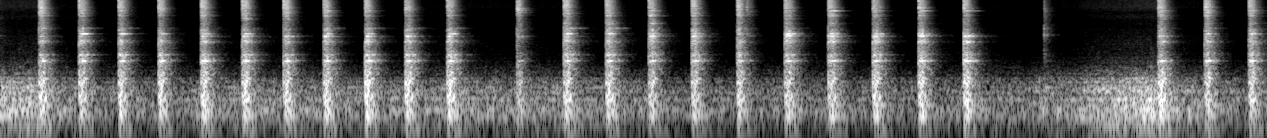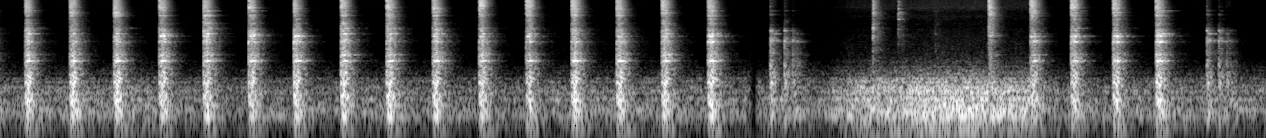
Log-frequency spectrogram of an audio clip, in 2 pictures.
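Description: Hammer blows on hot steel while forging a knife, loud ringing strikes in a fast, even rhythm of roughly two per second, with a couple of brief pauses between runs.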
